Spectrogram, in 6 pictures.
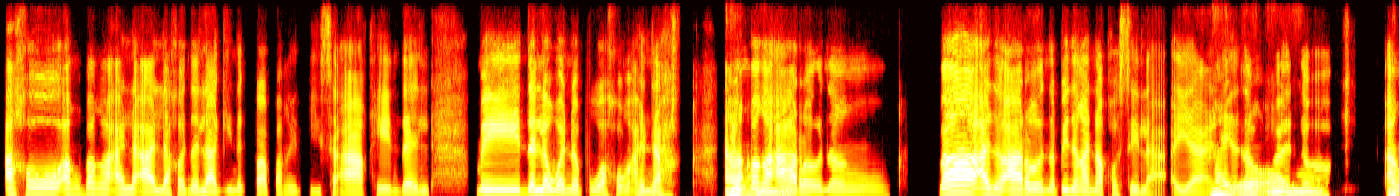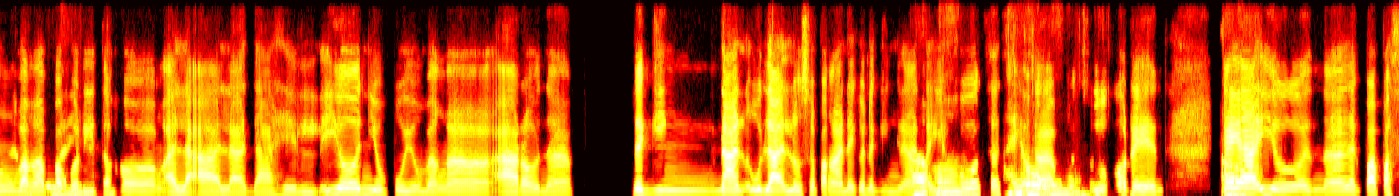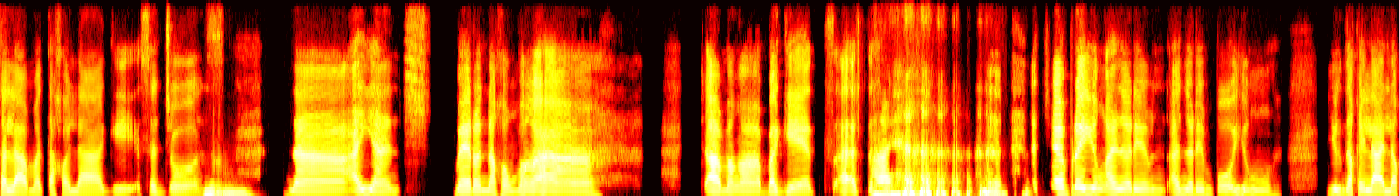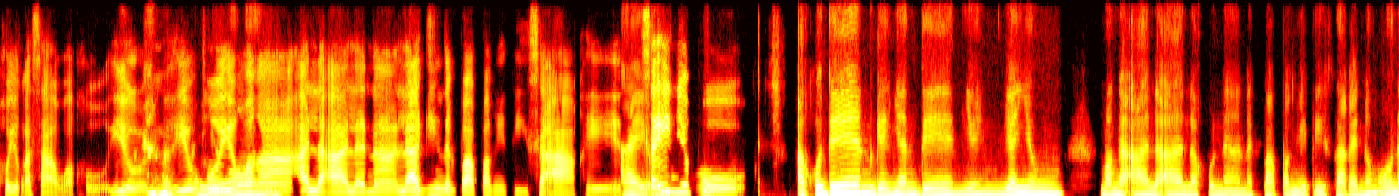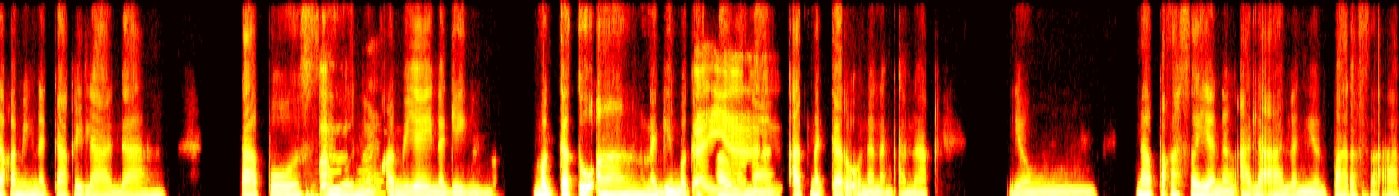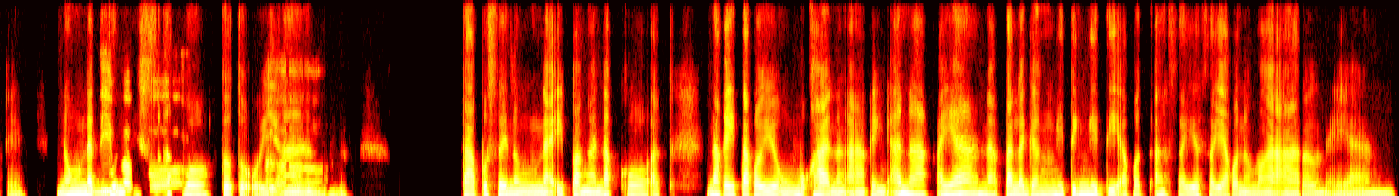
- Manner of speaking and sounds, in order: sniff; chuckle; laugh; chuckle; tapping
- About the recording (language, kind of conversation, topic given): Filipino, unstructured, Ano ang pinakamaagang alaala mo na palagi kang napapangiti?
